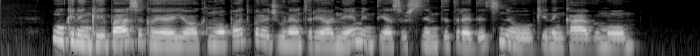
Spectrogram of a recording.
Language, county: Lithuanian, Vilnius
